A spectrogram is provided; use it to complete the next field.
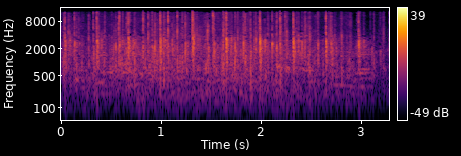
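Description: An audience applauds steadily, a dense wash of many hands clapping at moderate volume with no voices on top, sustained evenly for a few seconds.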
